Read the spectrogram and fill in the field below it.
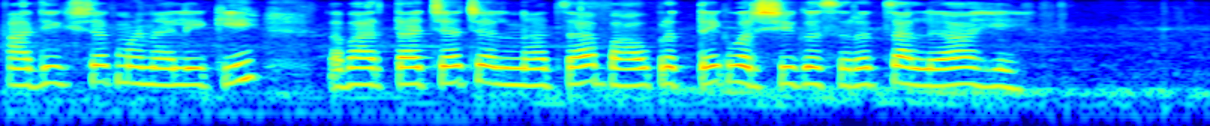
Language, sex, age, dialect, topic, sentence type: Marathi, female, 18-24, Standard Marathi, banking, statement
